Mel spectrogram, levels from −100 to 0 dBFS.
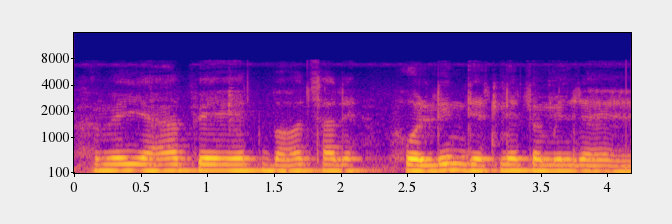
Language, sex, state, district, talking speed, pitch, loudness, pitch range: Hindi, male, Odisha, Nuapada, 170 wpm, 155 Hz, -16 LUFS, 150-155 Hz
